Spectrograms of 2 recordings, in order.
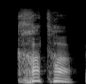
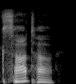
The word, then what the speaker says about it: Xatar: Chata. Rest in peace, wirklich? Bruder. Ich glaube ja, man sagt doch nicht Xata. Das heißt Ratter.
